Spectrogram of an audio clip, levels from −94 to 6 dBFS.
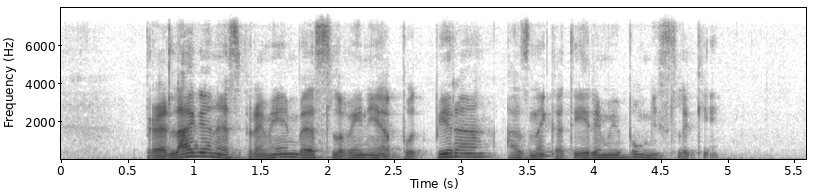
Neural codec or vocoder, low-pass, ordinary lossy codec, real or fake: codec, 16 kHz, 4.8 kbps, FACodec; 7.2 kHz; Opus, 64 kbps; fake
